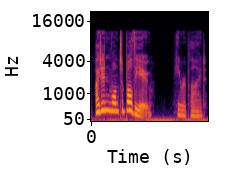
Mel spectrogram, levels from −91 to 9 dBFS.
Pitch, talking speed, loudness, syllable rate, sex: 215 Hz, 205 wpm, -17 LUFS, 5.6 syllables/s, female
